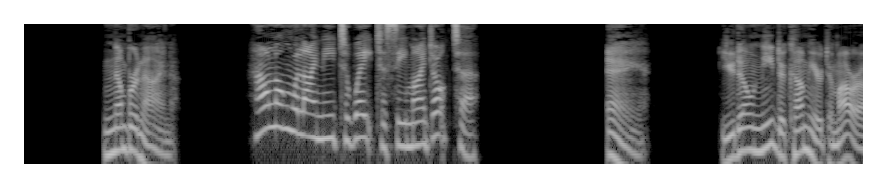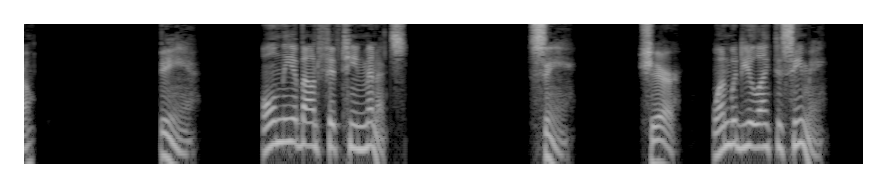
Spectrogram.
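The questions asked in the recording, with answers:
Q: How long will I need to wait to see my doctor?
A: B: Only about 15 minutes.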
